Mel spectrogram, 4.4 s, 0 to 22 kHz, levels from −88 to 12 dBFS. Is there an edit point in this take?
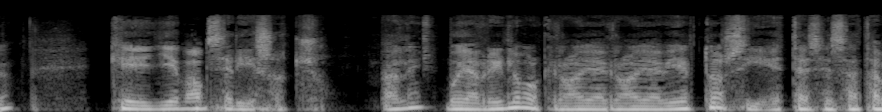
yes; 3 cuts; at 1.0 s, 2.2 s, 3.0 s

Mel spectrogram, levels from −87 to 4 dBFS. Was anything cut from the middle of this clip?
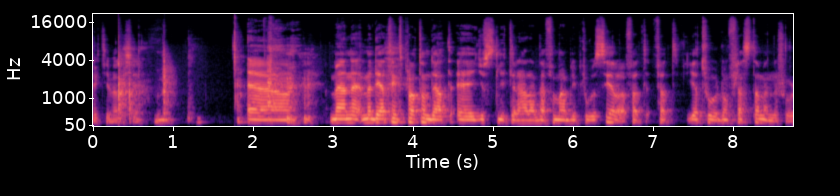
no; 0 cuts

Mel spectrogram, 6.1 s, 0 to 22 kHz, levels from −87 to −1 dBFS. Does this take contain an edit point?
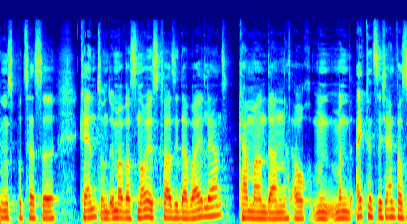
yes; 2 cuts; at 3.5 s, 4.3 s

